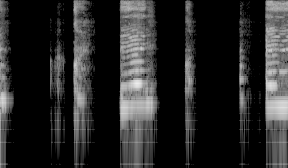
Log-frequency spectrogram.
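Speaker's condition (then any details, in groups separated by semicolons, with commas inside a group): Cerebral palsy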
